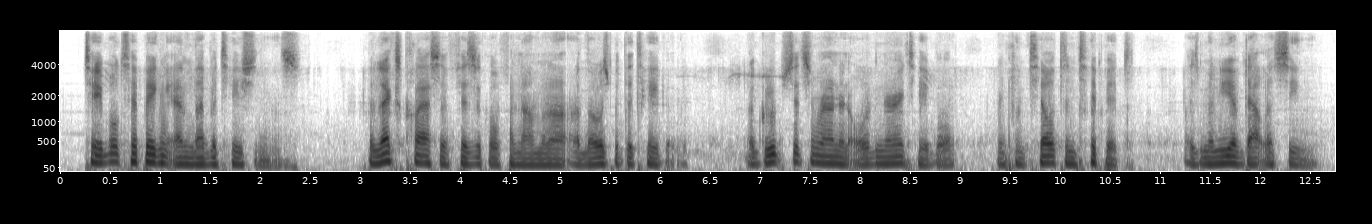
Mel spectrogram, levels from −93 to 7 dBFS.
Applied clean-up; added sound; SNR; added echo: neural separator model SepFormer DNS4.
